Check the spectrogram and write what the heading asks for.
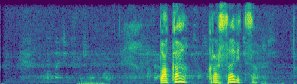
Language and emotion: Russian, positive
